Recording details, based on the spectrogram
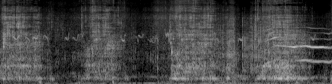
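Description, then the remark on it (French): A cat named Minet, offered milk on a farm during milking, gives a short, high meow near the end, rising out of steady rustling, crackling background noise that runs throughout. “Ah, te v'là, Minet. Tu veux du lait?”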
